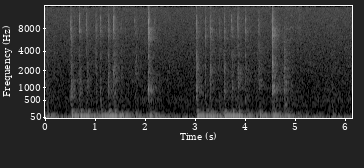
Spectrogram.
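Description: Typing on a computer keyboard: scattered, irregular keystrokes with pauses between bursts. A low rumble comes and goes underneath twice.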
